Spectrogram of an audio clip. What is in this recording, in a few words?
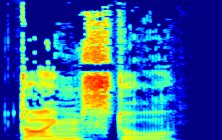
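"dime store", British English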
